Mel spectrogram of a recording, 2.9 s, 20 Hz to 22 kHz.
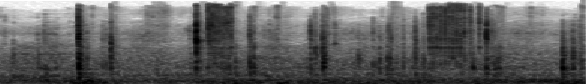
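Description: A ratchet snugs throttle body bolts to about 8 foot-pounds on an LS engine, giving short bursts of sharp, close clicking separated by brief pauses, with no talking.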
